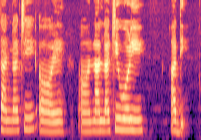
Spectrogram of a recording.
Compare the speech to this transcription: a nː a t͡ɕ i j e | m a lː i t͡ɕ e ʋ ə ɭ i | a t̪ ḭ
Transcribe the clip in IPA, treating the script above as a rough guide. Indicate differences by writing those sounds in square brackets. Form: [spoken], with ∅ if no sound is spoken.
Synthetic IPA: a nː a t͡ɕ i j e | [n] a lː [a] t͡ɕ [i] ʋ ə ɭ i | a [d̪] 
